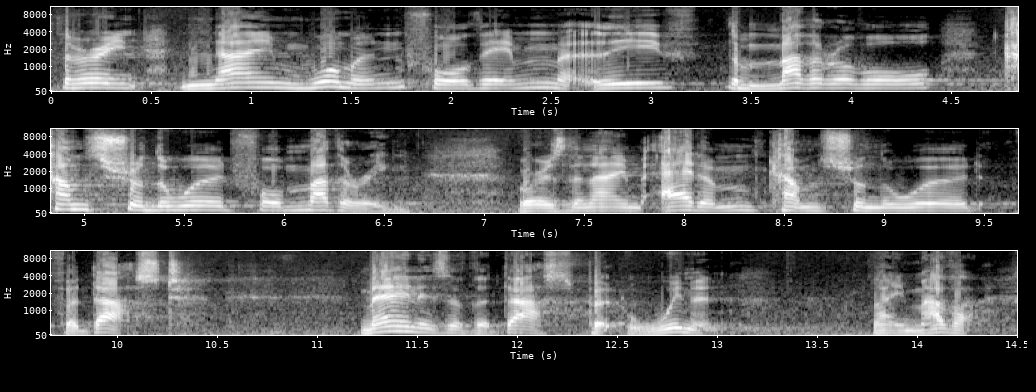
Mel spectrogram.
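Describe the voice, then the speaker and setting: A man's voice: fairly high pitch, takes it slowly, darkish tone, long reverb tail, slight background noise. A man from Australia, giving a lecture to a large group, chatty and teasing the audience.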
